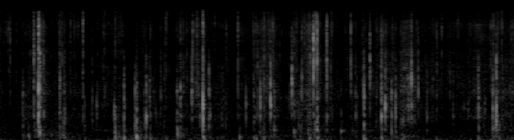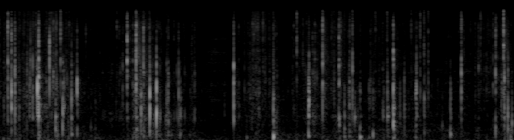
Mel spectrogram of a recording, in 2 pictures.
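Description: A full, yellow plastic-film TUC cracker packet is held in both hands while the fingertips squeeze the wrapper. It makes a steady stream of dry, bright crinkles and sharp crackles with no ring. Louder crunchy bursts rise above the quieter rustling throughout.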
